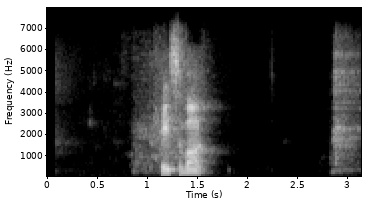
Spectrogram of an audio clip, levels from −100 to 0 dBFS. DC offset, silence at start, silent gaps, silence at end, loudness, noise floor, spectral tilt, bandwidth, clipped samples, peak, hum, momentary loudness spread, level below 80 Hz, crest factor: under 0.1%; 1.1 s; 2.47-2.64 s; 0.2 s; -18 LUFS; under -90 dBFS; -2 dB/octave; 7.6 kHz; under 0.1%; -2 dBFS; none; 21 LU; -74 dBFS; 24 dB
